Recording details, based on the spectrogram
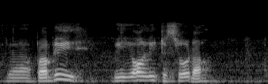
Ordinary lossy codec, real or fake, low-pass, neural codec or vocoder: Opus, 16 kbps; fake; 7.2 kHz; vocoder, 22.05 kHz, 80 mel bands, HiFi-GAN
